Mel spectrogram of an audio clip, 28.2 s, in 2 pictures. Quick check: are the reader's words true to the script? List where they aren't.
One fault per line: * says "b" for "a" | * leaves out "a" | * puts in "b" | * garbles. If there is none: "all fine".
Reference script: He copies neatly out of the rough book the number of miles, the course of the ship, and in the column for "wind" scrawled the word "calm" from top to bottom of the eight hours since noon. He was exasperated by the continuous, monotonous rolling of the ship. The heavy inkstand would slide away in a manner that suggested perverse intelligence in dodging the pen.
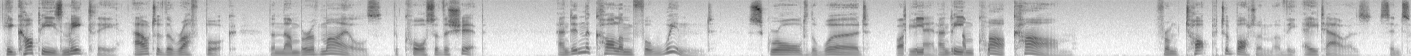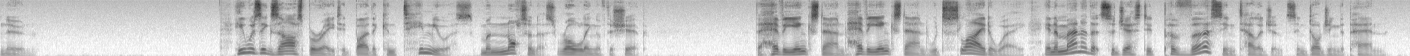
* garbles
* puts in "heavy inkstand"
